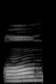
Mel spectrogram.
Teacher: नासिक से सीधी हवा बाहर आएगी ऐसी ध्वनि है वो अनुस्वार है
